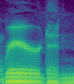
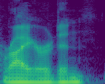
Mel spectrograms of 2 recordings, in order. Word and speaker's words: Riordan: It's also Riordan, not Riordan. – You know, I tried. – How do you pronounce this one? L-Y-N-C-H.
